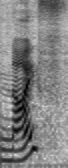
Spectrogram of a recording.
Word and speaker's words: knife: of words foreign so that was a video on the silent k so hope you found that useful so for example if we say knife knock knickknacks so that's something for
